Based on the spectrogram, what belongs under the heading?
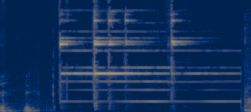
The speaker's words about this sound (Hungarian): Azért mondjuk el a hallgatóknak, egyrészt itt egy gerendát pakoló kis manó fejét nyitottuk föl, és alatta egy harang látható.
